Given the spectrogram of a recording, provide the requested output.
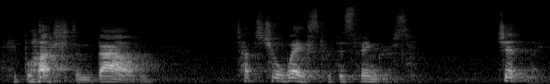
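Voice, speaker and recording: A man's voice: medium pitch, lively intonation, slow. An actor playing a wistful man recalling his boyhood in theatrical literary narration. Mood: dramatic, admiring. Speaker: stage actor in a staged reading. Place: theatre stage. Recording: echoey theatre hall. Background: violin music.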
